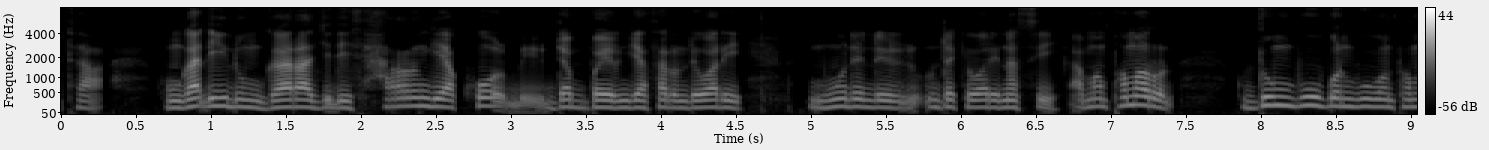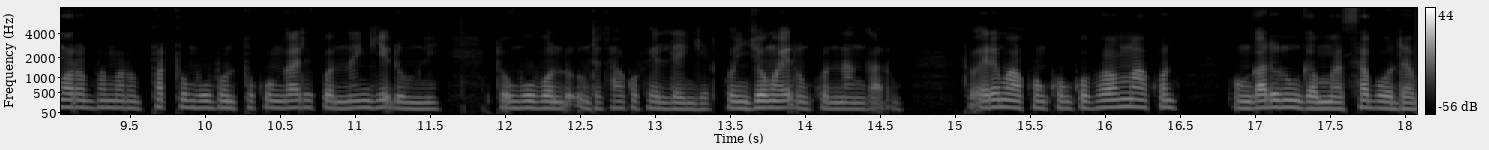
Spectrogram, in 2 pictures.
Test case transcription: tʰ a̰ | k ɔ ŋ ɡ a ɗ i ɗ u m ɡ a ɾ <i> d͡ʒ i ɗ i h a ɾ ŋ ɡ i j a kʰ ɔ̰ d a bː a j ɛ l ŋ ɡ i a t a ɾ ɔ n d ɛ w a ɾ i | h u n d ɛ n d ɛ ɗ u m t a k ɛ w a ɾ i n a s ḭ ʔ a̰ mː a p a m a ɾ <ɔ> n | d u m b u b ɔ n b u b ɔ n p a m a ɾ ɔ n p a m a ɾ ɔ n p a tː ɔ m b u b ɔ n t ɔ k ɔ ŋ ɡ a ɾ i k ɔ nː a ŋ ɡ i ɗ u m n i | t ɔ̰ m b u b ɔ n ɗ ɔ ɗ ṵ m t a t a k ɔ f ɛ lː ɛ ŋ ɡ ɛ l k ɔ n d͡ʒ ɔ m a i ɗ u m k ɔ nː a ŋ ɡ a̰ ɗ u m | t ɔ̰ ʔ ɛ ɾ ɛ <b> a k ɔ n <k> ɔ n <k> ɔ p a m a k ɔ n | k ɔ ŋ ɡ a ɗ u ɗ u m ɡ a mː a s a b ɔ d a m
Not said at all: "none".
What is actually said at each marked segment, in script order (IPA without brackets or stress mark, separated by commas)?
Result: a, ɔ, m, k, k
